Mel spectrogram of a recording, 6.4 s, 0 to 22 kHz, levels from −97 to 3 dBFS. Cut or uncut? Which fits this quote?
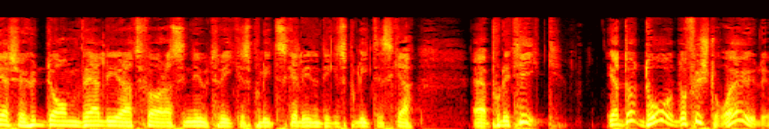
uncut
